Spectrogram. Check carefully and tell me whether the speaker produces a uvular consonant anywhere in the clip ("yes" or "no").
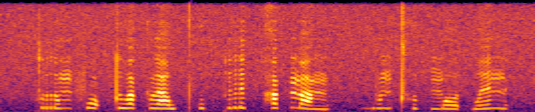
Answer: no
